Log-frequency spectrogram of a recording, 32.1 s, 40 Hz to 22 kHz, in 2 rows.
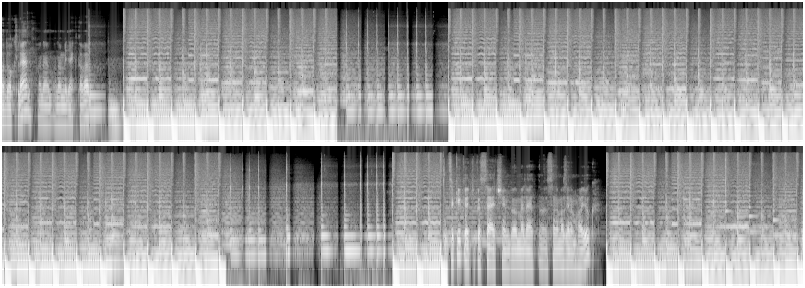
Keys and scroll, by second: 1.5 e, 1.8 c, 2.3 space, 6.5 space, 6.7 e, 8.7 space, 16.4 ctrl+Up, 20.2 space, 20.4 e, 21.5 r, 22.2 t, 23.7 space, 27.9 space.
